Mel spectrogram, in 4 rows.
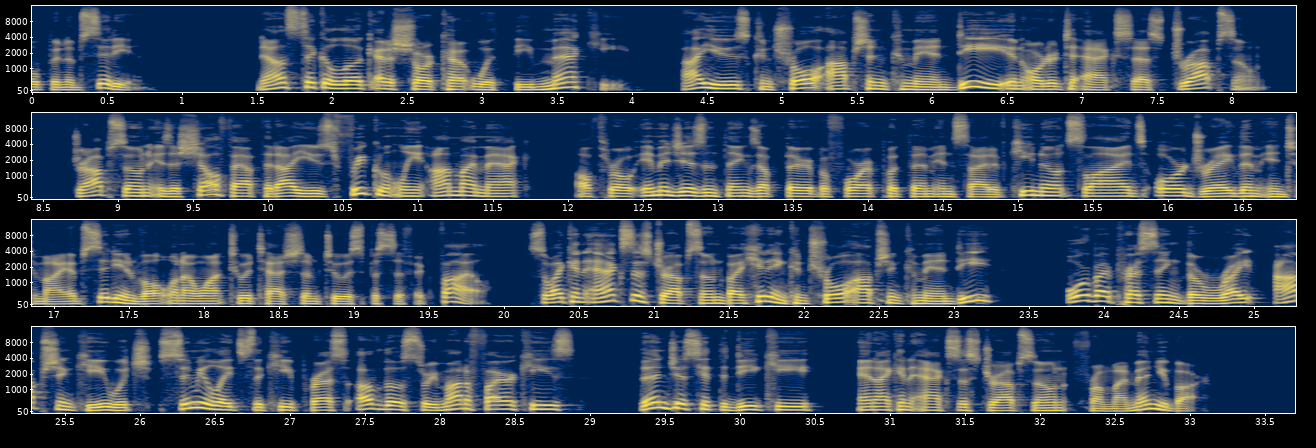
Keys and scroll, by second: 30.1 ctrl+alt+super+d, 33.3 Escape.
